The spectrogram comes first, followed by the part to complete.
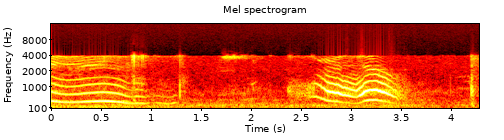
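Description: Infant crying: a drawn-out wail that falls away over the first second, then a second, wavering cry that rises and falls about three seconds in.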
